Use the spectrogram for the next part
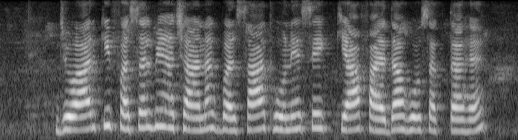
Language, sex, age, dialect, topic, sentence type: Hindi, female, 18-24, Marwari Dhudhari, agriculture, question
